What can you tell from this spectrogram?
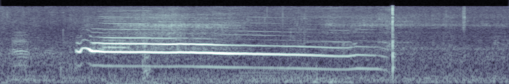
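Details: Fighting stray cats in Russia: one clear, slightly descending wail lasting over a second, harmonic and tonal, ending with a sharp click.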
